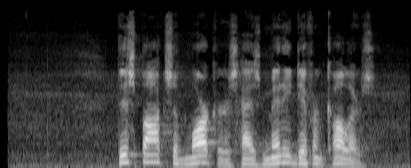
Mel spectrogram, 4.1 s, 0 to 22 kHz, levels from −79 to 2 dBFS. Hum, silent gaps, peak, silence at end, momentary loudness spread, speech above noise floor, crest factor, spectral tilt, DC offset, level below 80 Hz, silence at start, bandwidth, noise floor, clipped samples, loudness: none; none; 0 dBFS; 0.4 s; 7 LU; 27 dB; 18 dB; -5.5 dB/octave; under 0.1%; -48 dBFS; 1.2 s; 16 kHz; -44 dBFS; under 0.1%; -18 LUFS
